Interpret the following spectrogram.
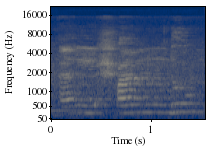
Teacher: الحمد دال پر پیش ہے اور پیش کو ادا کرتے ہوئے ہونٹوں کو گول کرنا ہے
